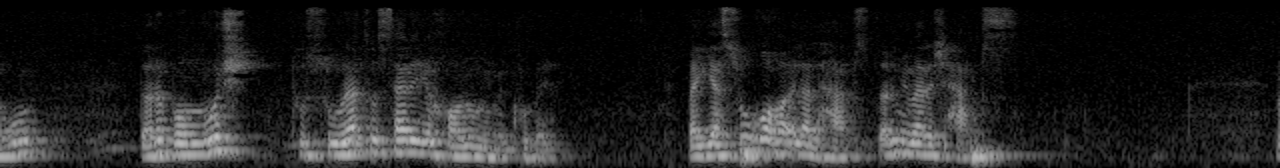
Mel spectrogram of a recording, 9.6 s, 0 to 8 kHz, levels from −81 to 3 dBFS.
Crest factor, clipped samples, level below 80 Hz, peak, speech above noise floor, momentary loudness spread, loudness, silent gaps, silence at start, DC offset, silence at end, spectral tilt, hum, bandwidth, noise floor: 20 dB; under 0.1%; -60 dBFS; -12 dBFS; 33 dB; 16 LU; -30 LUFS; none; 0 s; under 0.1%; 1.95 s; -8 dB/octave; none; 7.4 kHz; -62 dBFS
